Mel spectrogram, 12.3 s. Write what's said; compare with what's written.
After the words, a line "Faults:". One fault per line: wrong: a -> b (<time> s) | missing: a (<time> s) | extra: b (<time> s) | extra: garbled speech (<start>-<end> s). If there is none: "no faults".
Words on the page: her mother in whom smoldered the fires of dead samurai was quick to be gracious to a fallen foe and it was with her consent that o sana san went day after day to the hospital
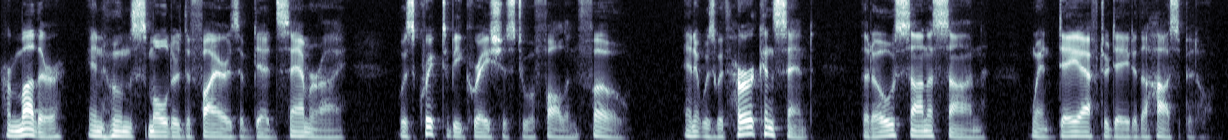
her mother in whom smoldered the fires of dead samurai was quick to be gracious to a fallen foe and it was with her consent that o sana san went day after day to the hospital
Faults:
no faults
